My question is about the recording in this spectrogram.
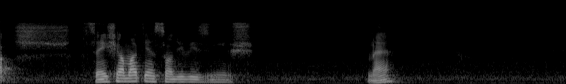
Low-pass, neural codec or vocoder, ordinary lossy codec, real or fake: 7.2 kHz; none; none; real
